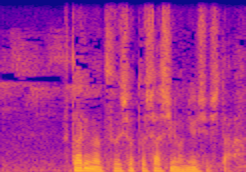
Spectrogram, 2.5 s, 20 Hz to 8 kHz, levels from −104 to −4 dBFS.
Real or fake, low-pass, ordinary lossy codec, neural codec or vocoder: real; none; none; none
